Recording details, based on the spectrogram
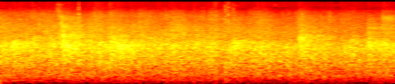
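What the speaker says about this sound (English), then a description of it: "clap hands" A congregation at an English Catholic confirmation Mass claps together in a sustained round of applause, moderately loud, with a couple of slight swells and no talking.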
